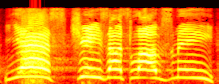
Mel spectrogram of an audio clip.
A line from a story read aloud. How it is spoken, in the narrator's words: shouting, it's so full of glee and joy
